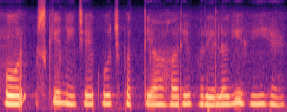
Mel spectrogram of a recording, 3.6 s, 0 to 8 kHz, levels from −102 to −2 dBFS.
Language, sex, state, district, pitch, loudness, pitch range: Hindi, female, Uttar Pradesh, Saharanpur, 230 Hz, -18 LUFS, 220-235 Hz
